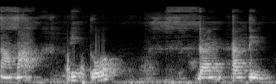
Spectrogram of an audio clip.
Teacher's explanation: dihasilkan dengan cara menempelkan ujung lidah pada gusi untuk menghambat udara yang dari paru-paru, kemudian udara itu dikeluarkan lewat rongga hidung. Contohnya itu dia seperti nama, itu, dan kantin. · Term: alveolar N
